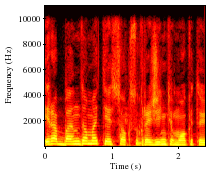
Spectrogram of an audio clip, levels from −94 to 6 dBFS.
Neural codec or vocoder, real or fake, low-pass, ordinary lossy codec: none; real; 9.9 kHz; Opus, 64 kbps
